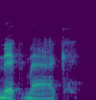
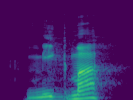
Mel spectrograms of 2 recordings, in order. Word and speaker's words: Mi'kmaq: I just wanted to cycle around to that because your pronunciation of Mi'kmaq, which we also saw on a person who knows a lot more than us say, and it was almost like Mi'kma.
